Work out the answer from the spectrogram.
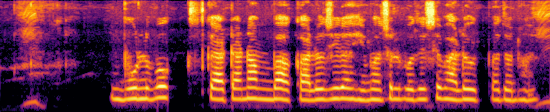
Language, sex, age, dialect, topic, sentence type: Bengali, female, 18-24, Rajbangshi, agriculture, question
